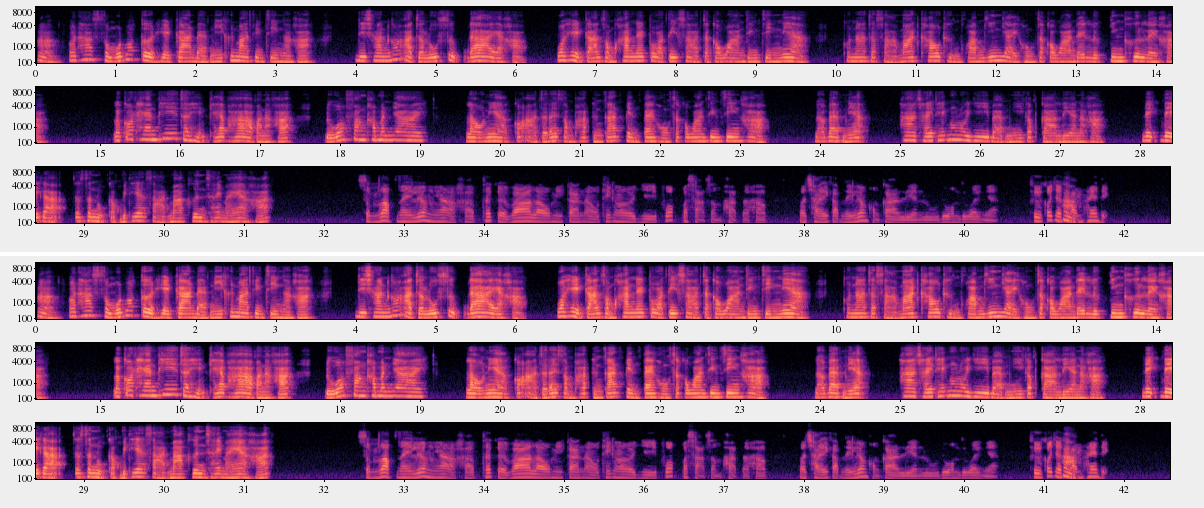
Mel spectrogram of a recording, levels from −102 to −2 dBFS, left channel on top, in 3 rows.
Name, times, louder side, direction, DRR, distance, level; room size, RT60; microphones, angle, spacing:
voice 1, 0.0-3.5 4.0-6.1 6.5-9.6 10.1-14.3 15.2-17.4 17.8-19.1 19.6-23.3 23.9-24.6 25.0-27.6 28.0-31.3 41.2-41.4, right 4 dB, 90° right, 1.3 m, -29 dB
voice 2, 32.4-37.5 37.9-40.4 40.8-41.8, right 3 dB, 25° right, 2.0 m, -41 dB
head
